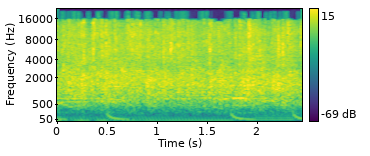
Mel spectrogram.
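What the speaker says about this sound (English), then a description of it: "I just got to give it an applause." Dense, steady applause from a crowd, a stock sound effect of clapping, holding at an even loud level throughout with no pauses.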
